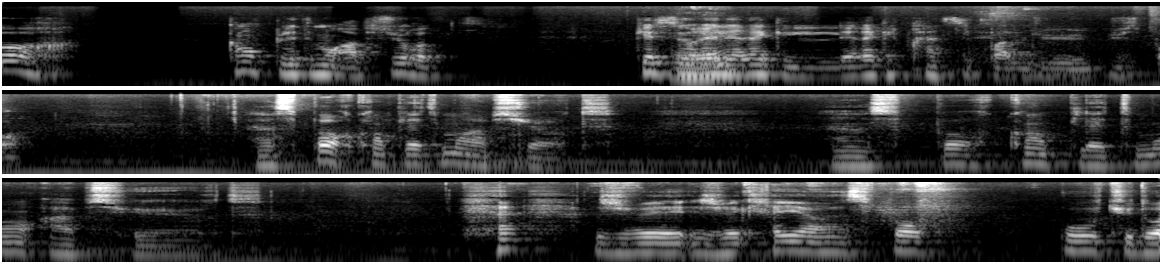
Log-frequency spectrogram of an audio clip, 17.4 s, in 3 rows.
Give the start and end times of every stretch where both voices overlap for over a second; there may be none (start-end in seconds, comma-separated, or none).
none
